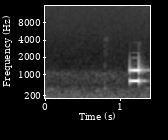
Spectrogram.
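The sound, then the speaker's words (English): A single dual-tone telephone keypad beep, as when entering a PIN, sounds once, short and clear over a faint low hum. “Please enter your PIN followed by the pound or hash sign.”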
